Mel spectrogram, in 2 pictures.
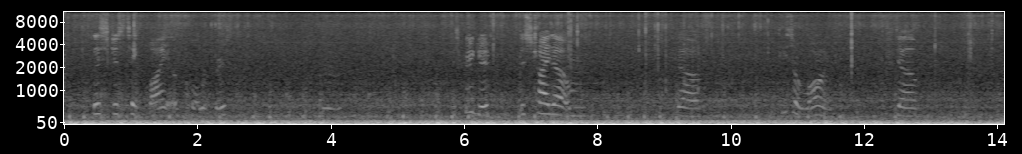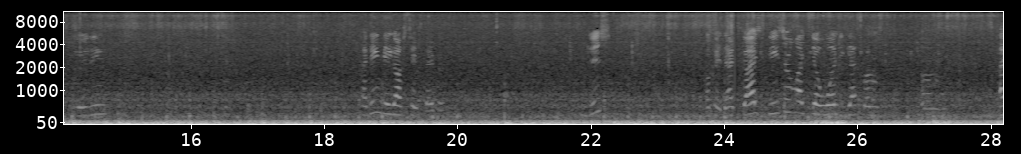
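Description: A car engine rumbles low and steady inside the cabin.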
